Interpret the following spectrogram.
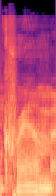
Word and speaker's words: Creme: Tell me, when did you and Benjamin Creme actually get together? What was your connection? Well, Benjamin Creme from London, spelled C-R-E-M-E. It looks like cream, but it's pronounced creme.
